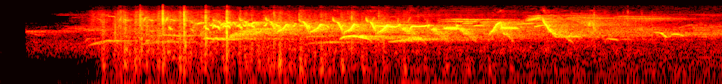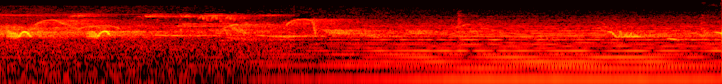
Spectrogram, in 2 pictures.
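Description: Birds in an animated story: a loud burst of fluttering wings and bright chirps opens, then fades into softer tweets before a steady tonal background takes over.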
